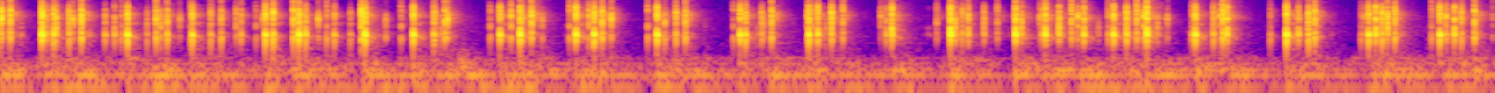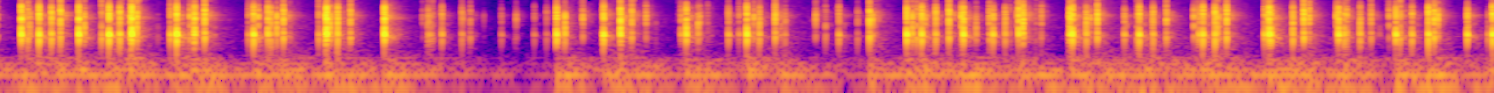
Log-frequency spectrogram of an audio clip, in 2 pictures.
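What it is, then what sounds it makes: Plastic powder jar tapped with nails. Long nails tap rapidly on a closed, small square black plastic Maybelline Fit Me loose powder jar held in both hands. The sound is a steady stream of sharp, dry, bright clicks with almost no low end, each tap dying away instantly.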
